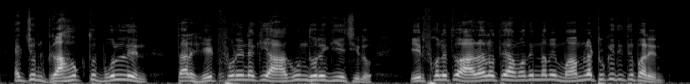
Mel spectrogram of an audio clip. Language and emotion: Bengali, fearful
